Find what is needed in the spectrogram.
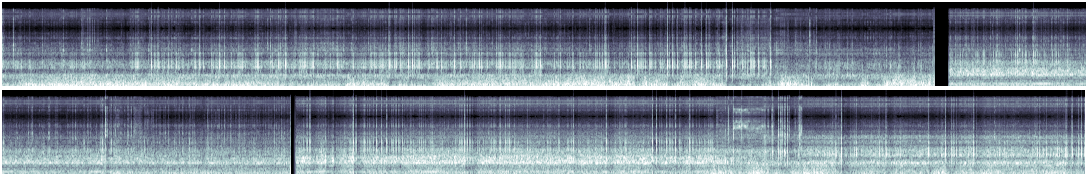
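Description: Wind rushing over an action camera's microphone and road noise from a road bicycle riding along a highway. The audio breaks off briefly about halfway through, and after that a steady hum runs under the rushing noise.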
